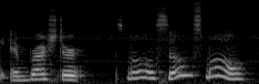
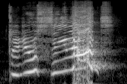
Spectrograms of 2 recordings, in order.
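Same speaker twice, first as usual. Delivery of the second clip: much higher, louder excited cry; elated shout; 18 dB louder than usual. A narrator's reading. Jack waking free and certain, shouting in elation. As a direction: burst out with wild joy.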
